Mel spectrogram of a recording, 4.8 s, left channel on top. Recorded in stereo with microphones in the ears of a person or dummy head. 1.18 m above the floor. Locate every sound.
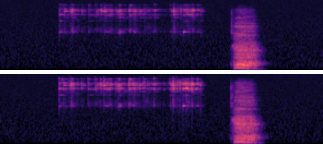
0.9 s keys jangling: 85° right, 2 m; by 3.1 s 55° right (ahead or behind), 0.5 m
3.5 s a gasp: 75° right (ahead or behind), 2.5 m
